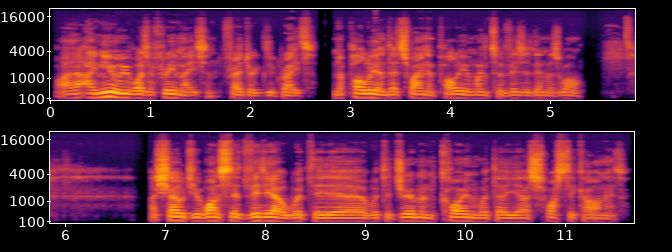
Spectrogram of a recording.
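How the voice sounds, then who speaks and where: A man's voice: on the low side, fairly even intonation, moderate pace, warm tone. A man hosting his channel, talking through pictures in a meandering monologue full of fillers and tag questions. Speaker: channel host. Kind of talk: rambling monologue over pictures.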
